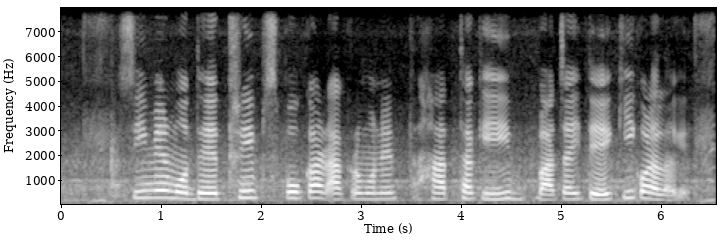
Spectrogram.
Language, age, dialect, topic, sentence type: Bengali, 18-24, Rajbangshi, agriculture, question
